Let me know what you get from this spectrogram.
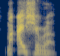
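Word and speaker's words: מעשר: 10 means tense in the Hebrew and it's pronounced maishara ten percent of every penny of any increase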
